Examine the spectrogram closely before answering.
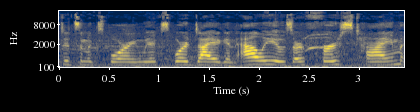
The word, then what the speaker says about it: Diagon Alley: one of the movies where Harry is trying to travel by flu powder and says diagonally instead of Diagon Alley so sometimes I say it wrong uh but anyway that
